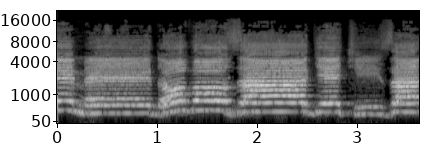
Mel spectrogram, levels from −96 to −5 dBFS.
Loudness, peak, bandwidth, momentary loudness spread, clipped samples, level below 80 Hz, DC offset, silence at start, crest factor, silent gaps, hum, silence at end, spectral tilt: -29 LUFS; -14 dBFS; 16.5 kHz; 9 LU; under 0.1%; under -90 dBFS; under 0.1%; 0 s; 16 dB; none; none; 0 s; 0.5 dB/octave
